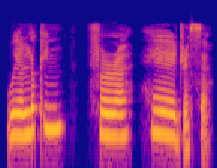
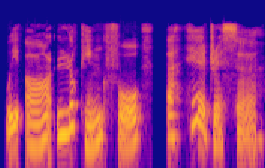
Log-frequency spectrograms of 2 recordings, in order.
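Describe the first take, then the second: First: The words are run together and shortened. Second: Each word is said fully and separately. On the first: "but how are we going to say it?" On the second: "that's how you pronounce it"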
